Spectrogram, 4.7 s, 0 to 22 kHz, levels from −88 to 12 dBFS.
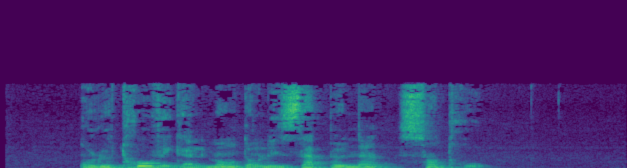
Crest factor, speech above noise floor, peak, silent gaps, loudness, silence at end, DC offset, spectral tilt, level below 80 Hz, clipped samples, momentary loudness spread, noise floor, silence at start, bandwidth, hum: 20 dB; 42 dB; -2 dBFS; none; -20 LUFS; 1.1 s; under 0.1%; -4.5 dB/octave; -40 dBFS; under 0.1%; 12 LU; -63 dBFS; 0.6 s; 11.5 kHz; none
